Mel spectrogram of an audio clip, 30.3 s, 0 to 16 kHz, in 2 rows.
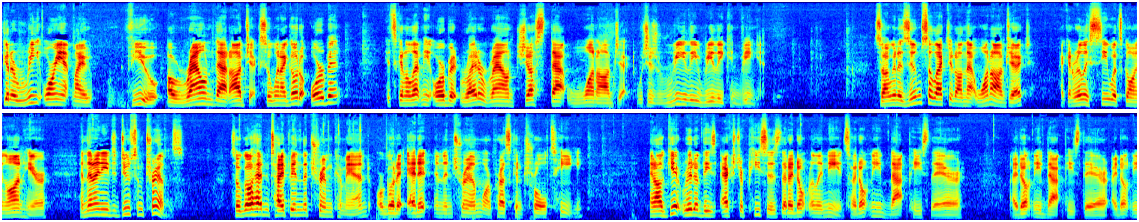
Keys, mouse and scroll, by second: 0.3 Return, 1.7-4.8 middle drag, 16.3-17.7 right drag, 18.2 right click, 19.1-20.1 typing, 23.4 click, 25.7 right click, 27.0 click, 28.4 right click, 29.0 click.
